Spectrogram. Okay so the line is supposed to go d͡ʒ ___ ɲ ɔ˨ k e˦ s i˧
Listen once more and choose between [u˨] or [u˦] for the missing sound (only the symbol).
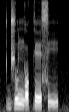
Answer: u˦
